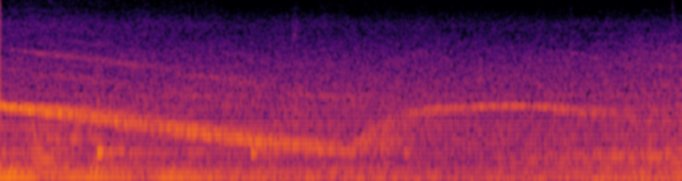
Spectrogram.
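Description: A siren wailing: a single tone slowly falls over about three seconds, then rises again and holds near the end.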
